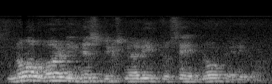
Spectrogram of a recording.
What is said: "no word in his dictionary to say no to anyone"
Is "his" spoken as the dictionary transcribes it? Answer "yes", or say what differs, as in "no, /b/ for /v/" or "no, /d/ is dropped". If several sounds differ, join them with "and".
no, /s/ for /z/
